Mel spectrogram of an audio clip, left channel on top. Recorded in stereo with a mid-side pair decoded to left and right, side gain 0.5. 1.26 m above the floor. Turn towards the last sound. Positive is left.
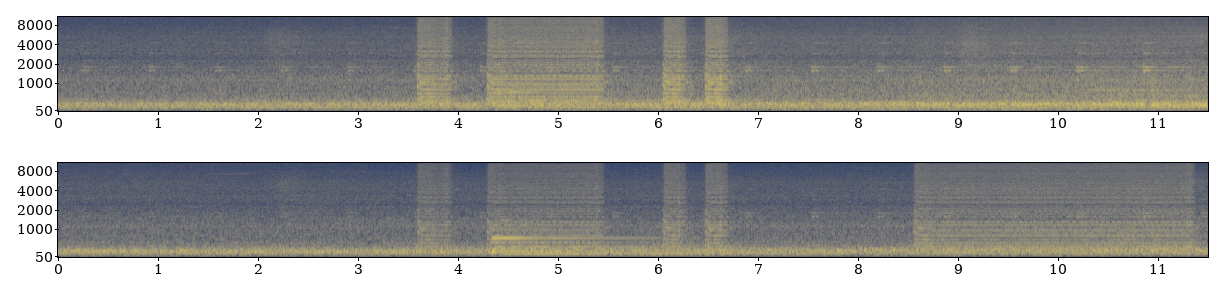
turn(degrees=-65)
